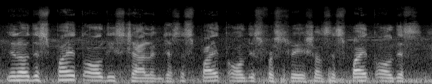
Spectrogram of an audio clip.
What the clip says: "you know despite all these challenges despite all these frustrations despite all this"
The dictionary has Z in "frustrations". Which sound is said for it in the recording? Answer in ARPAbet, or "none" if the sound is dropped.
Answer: S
